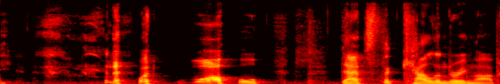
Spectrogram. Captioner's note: laughs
